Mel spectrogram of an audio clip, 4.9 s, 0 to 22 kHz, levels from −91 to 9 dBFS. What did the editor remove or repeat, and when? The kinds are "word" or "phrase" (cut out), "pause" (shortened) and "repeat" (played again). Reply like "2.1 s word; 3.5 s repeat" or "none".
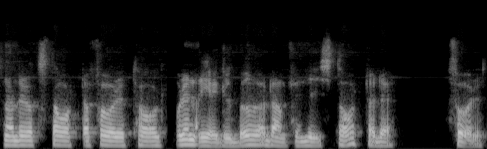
1.7 s pause; 2.0 s word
